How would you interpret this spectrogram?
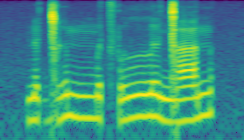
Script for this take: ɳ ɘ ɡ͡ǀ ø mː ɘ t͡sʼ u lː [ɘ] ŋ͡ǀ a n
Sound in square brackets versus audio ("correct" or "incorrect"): correct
